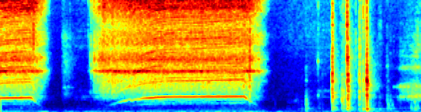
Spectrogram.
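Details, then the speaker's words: Mantua steam locomotive model motor after service: commutator and gaps cleaned, bearings oiled. A high, clean electric whine spins up and holds a steady pitch, running in both directions. Normal running. "runs in both ways so yeah just serviced it oiled it and stuff so one motor down a few more to go"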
